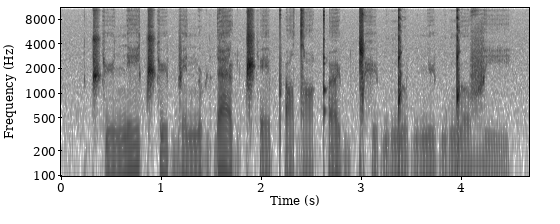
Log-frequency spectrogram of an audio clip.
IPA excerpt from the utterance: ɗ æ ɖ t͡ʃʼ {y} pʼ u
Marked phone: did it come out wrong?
yes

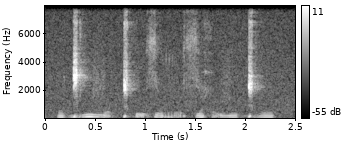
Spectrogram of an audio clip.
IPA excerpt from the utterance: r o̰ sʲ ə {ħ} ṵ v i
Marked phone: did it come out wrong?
no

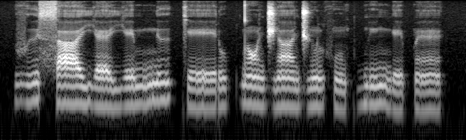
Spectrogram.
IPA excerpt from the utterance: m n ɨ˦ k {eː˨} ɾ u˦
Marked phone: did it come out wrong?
no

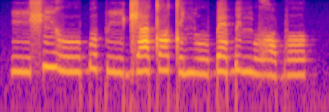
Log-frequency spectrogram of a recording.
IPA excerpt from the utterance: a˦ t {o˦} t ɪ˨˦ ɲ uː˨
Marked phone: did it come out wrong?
yes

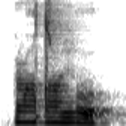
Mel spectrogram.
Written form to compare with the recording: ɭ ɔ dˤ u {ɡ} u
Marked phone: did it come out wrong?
yes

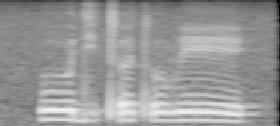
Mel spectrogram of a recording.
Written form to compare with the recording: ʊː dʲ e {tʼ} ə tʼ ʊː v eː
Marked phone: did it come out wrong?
no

